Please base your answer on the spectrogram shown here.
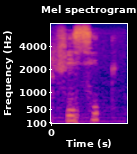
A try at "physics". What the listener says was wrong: Close. You're missing that z at the end. Physics.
